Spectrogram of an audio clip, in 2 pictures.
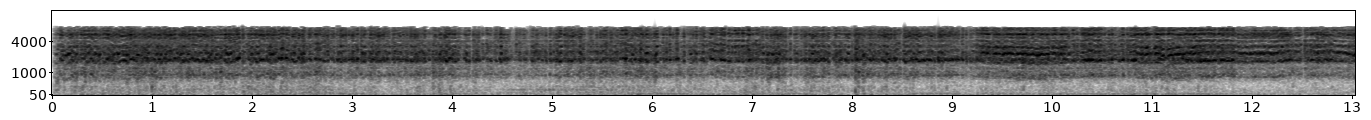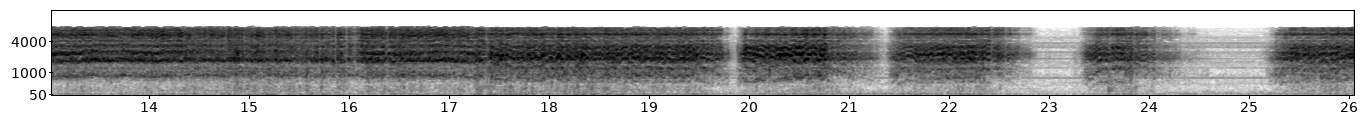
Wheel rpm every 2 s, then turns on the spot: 220, 230, 230, 230, 230, 220, 220, 230, 220, 170, 100, 60, 50.
none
